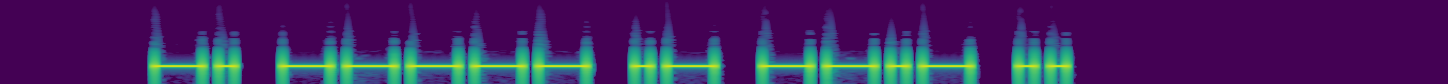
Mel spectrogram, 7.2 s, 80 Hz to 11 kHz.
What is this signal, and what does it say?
Morse code, heard as a keyed tone, about 15 wpm, 700 Hz. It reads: N0AQI
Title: USA Call Signs 15wpm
